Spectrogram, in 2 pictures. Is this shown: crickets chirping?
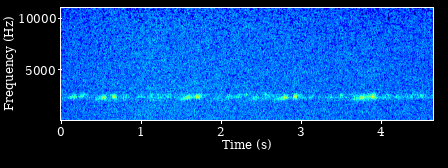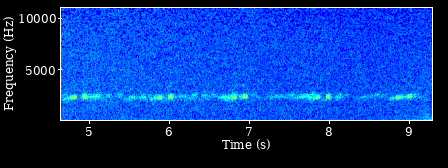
yes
